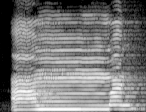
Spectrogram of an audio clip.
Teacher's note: امن میم پہ تشدید ہے تو میم پہ غنہ کریں گے۔ امن غنہ مطلب ناک میں آواز لے کے جانا اور تھوڑی دیر لگانا۔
